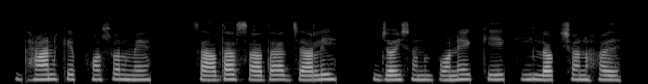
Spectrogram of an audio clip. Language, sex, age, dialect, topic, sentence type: Magahi, female, 36-40, Southern, agriculture, question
